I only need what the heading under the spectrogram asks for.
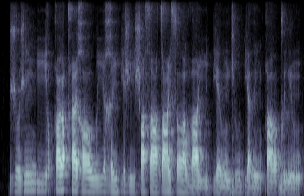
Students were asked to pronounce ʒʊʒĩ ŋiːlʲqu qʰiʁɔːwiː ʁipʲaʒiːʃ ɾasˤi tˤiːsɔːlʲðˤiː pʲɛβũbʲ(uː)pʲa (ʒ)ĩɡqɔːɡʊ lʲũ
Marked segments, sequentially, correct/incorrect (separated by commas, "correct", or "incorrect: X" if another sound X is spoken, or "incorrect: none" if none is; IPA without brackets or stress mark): correct, incorrect: ð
